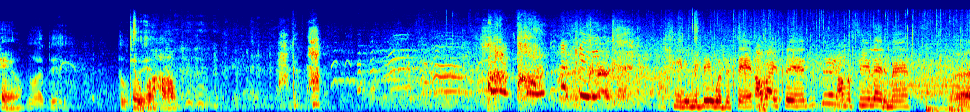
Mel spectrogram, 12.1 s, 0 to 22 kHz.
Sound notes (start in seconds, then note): 3.1 whispering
